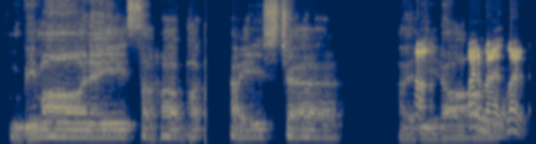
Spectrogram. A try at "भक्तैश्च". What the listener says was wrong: Instead of saying bhaktaischa, bhaktaischa, it is not half sa, it is half sh. Bhaktaischa. Bha Mahaprana.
